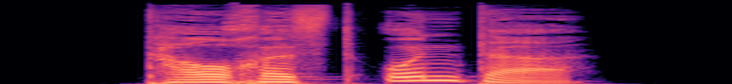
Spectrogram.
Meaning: second-person singular subjunctive I of untertauchen
- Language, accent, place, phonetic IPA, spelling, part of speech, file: German, Germany, Berlin, [ˌtaʊ̯xəst ˈʊntɐ], tauchest unter, verb, De-tauchest unter.ogg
